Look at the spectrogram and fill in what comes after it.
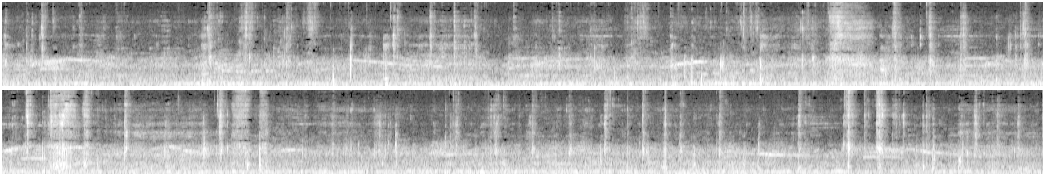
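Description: Close-up chewing of a mouthful of rice and fish curry eaten by hand: wet, moist mouth sounds with many small sharp clicks scattered throughout, over a steady low hum.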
